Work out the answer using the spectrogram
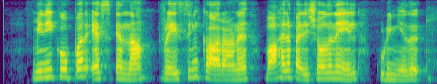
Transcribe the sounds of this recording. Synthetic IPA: minikːoːpːɐrese̞nːɐ | reːsiŋɡkaːraːɳɨ | ʋaːɦɐnɐpɐɾiɕo̞ːd̪ʱɐnɐjil | kuɽuŋːijɐðɨ

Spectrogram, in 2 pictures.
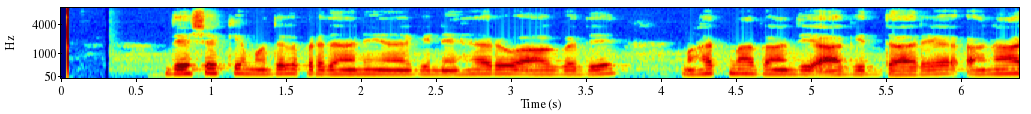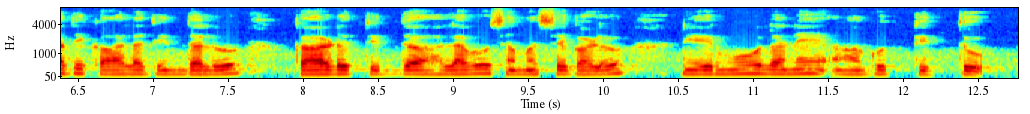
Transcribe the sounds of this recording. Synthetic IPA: d̪ɛːʃɐkːe̞mɔd̪ɐlɐpɾɐd̪ʱaːnijaːɡinɛɦɐɾuaːɡɐd̪e | mɐɦɐt̪maɡaːnd̪ʱiaːɡid̪ːaːɾe̞ʔɐnaːd̪ʱikaːlɐd̪ind̪ɐlu | kaːɽut̪ːid̪ːɐɦɐlɐʋusɐmɐsjɐɡɐɭu | niːɾmuːlɐneʔaːɡut̪ːit̪ːu

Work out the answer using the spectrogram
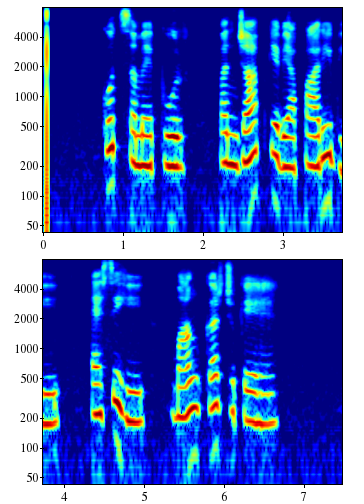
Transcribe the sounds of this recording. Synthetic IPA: kʊt͡ʃʰsɐməjpʊɾ | pɐ̃ɲd͡ʒaːb̚keʋjaːpaːɾibʱi | ɛːseɦi | mãːŋɡkɐɾt͡ʃʊkeɦɛ̃ː

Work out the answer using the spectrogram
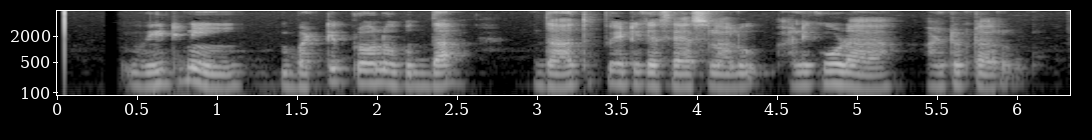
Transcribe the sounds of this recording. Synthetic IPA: ʋiːʈinibɐʈːipɾo̞ːlubud̪ːɐ | d̪aːt̪upeːʈikɐsaːsɐnaːluɐnikuːɽaːɐɳʈuɳʈaːɾṵ

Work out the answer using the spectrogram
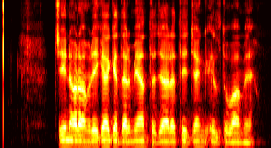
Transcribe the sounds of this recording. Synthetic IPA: t͡ʃiːnɔːɾɐmɾiːkaked̪ɐɾmijaːnt̪ɪd͡ʒaːɾət̪id͡ʒɐ̃ŋɡɪlt̪ʊwaːmẽː

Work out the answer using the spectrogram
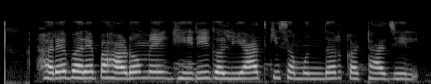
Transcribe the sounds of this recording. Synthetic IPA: hɐɾebʱɐɾepɐɦaːɽõmẽɡʱiːɾiɡəlijaːt̪kisɐmʊ̃nd̪əɾkɐʈʰad͡ʒiːl

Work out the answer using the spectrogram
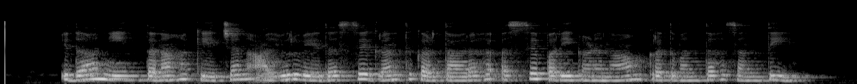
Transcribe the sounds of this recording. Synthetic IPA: id̪aːniːnt̪ɐnaɦɐ̆keːt͡ʃɐna̰ːjuɾʋeːd̪ɐsjɐɡɾɐnt̪ʰkɐɾt̪aːɾɐɦɐ̆ʔɐsjɐpɐɾiɡɐɳɐnaːmkɾɐt̪ʋɐnt̪ɐɦɐ̆sɐnt̪i

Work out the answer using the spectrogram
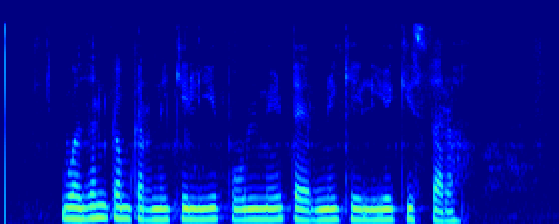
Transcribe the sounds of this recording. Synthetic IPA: ʋɐzənkɐmkɐɾnekeliepuːlmẽt̪ɛːɾnekeliekɪst̪ɐɾa

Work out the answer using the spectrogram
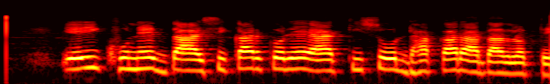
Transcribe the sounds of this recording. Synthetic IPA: ejkʰuneɾd̪aeʃikaɾkoɾeɛkːiʃoɾɖʱakaɾad̪alot̪e

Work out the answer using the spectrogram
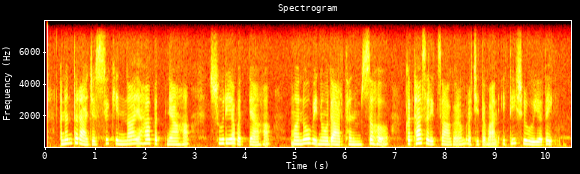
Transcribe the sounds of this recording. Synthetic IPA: ɐnɐnt̪ɐɾaːd͡ʑɐsjɐkʰinːaːjɐɦɐpɐt̪njaːɦɐ | suːɾjɐʋɐt̪jaːɦɐ̰ | mɐnoːʋinoːd̪aːɾt̪ʰɐmsəɦə | kɐt̪ʰaːsɐɾit̪saːɡɐɾʔɐmɾɐt͡ɕit̪ɐʋa̰ːnit̪iɕɾuːjɐt̪eː

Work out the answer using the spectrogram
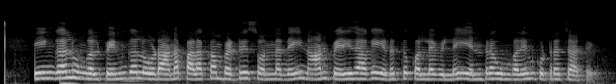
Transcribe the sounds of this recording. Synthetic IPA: niːŋɡɐɭʊŋɡɐɭpɛnɡɐɭoːɽaːnɐpɐlɐkːɐmpɐʈrisɔnːɐðɐɪnaːnpɛɾɪðaːɣɐɛɽɯt̪ːɯkːɔɭːɐʋɪlːɐɪɛndrɐʊŋɡɐɭɪnkʊʈrɐt͡ʃːaːʈːɯ

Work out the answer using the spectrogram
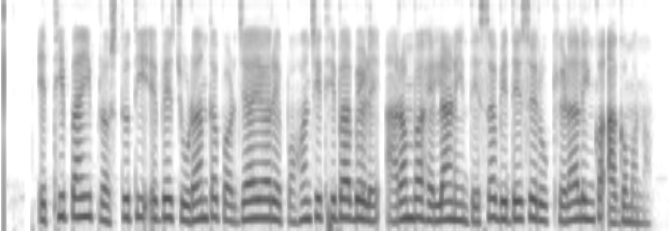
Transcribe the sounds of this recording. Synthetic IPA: et̪ʰipaĩpɾɔst̪ut̪iʔebet͡ʃuɽ̤ant̪ɔpɔɾd͡ʒajɔɾepɔɦɔnt͡ʃit̪ʰibabeɭeaɾɔmbʱɔɦelaɽ̃id̪esɔbid̪esɔɾukʰeɭaliŋkɔʔaɡɔmɔnɔ

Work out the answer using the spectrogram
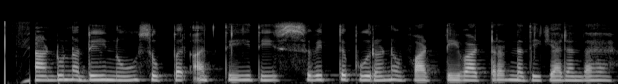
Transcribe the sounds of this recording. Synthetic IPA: nãːɳɖuːnəd̪iːnũːsuːpəɾə̰t̪iːd̪iːsəʋɪd̪puːɾəɳʋa̰ːʈːiːʋaːʈəɾnəd̪iːkɪjaːd͡ʒãːnd̪aːɦɛː

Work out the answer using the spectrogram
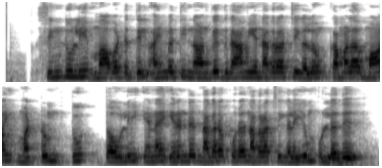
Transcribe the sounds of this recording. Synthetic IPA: sɪnd̪ulimaːʋɐʈːɐt̪ːɪlɐ̰ɪmbɐt̪ːinaːnɡɯɡɪɾaːmɪjɐnɐɣɐɾaːt͡ʃɪɣɐɭɯmkɐmɐɭaːmaːjmɐʈrɯmt̪uː | t̪ːɐʊliʔɛnɐʔɪɾɐɳɖɯnɐɣɐɾɐpːɯɾɐnɐɣɐɾaːt͡ʃɪɣɐɭɐjɯmʊɭːɐðɯ

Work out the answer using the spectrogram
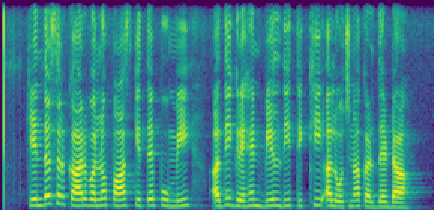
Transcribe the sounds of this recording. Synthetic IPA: kẽːnd̪əɾsəɾkaːɾʋəlːõːpaːskɪt̪eːpuːmiː | ə̰d̪iɡɾɪɦənbiːld̪iːt̪ɪkʰːiːʔaːloːt͡ʃnaːkəɾd̪eːɖaː

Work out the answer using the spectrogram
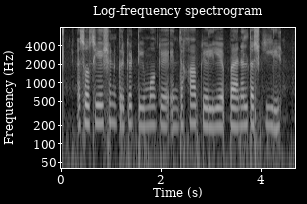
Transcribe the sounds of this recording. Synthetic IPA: ɛsoːsieːʃənkɾɪkeʈ̚ʈiːmõkeʔɪ̃nt̪ɪxaːb̚keliepɛːnəlt̪ɐʃkiːl

